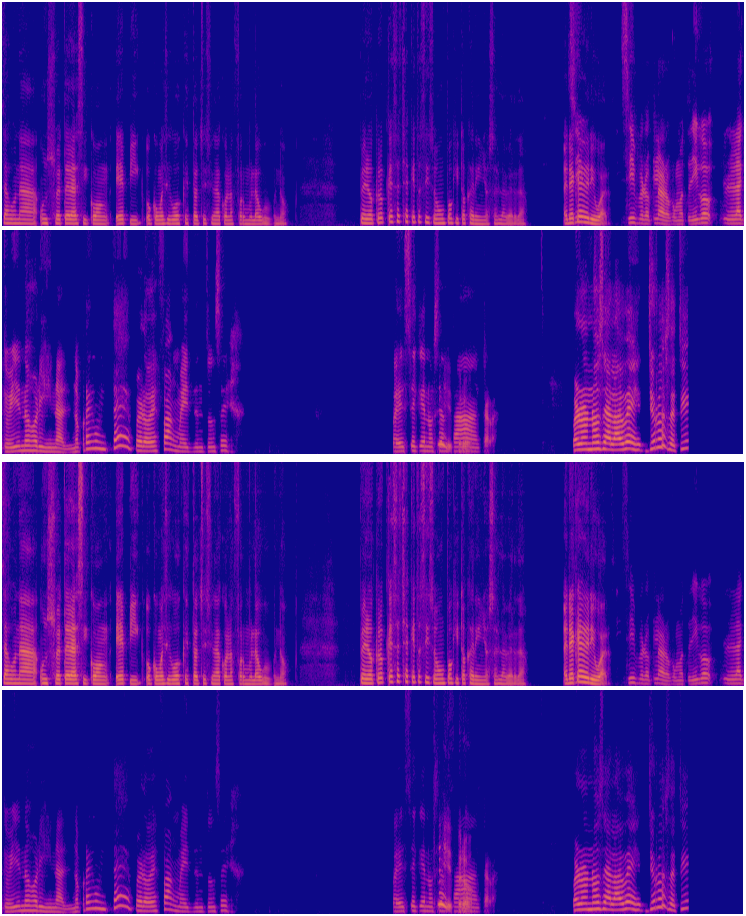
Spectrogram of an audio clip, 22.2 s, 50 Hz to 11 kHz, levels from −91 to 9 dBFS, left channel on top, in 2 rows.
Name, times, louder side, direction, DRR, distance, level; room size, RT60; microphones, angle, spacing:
voice 1, 0.0-4.3 5.4-7.9 8.4-9.1 17.7-18.2, right 4 dB, 40° right, 0.7 m, -31 dB
voice 2, 9.4-14.7 17.0-18.5 19.7-21.4, left 4 dB, 70° left, 1.5 m, -33 dB
open air
head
